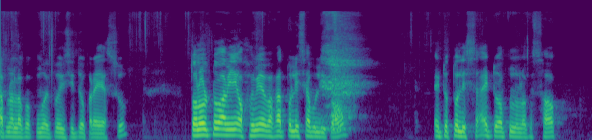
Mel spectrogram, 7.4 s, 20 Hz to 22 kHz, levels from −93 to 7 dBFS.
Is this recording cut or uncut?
uncut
